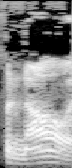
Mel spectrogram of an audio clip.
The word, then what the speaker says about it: banal: And then finds Winston, like, cooking or something really banal. And he's like, oh, look who's awake. Let me introduce you to Bubba. Like, that's it's pronounced banal, I think. – Is it banal? Yeah, you're probably right.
